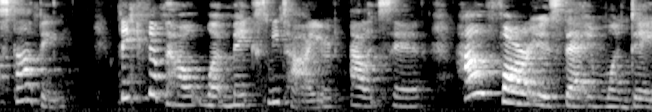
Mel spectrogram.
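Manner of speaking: lively read-aloud storytelling voice; reading to children. Acted. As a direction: read the story to a class of kids. Teacher reads picture book aloud.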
